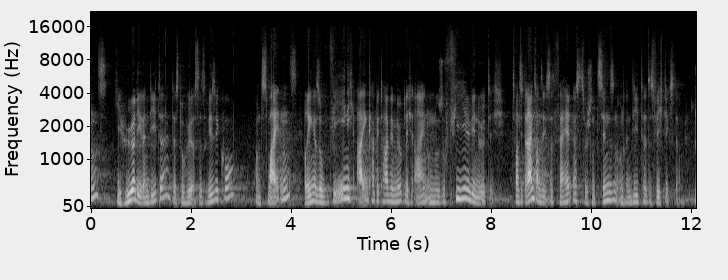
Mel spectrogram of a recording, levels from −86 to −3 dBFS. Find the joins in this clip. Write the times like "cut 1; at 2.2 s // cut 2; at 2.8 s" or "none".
none

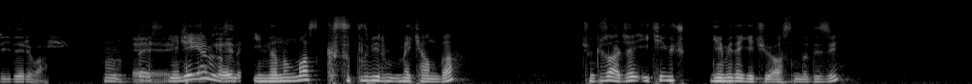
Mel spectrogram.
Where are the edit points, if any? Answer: cut 1; at 1.3 s // cut 2; at 2.4 s

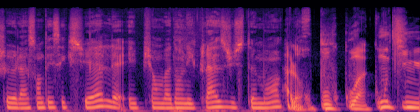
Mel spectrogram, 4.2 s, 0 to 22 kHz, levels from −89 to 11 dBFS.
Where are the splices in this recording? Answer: cut 1; at 2.8 s

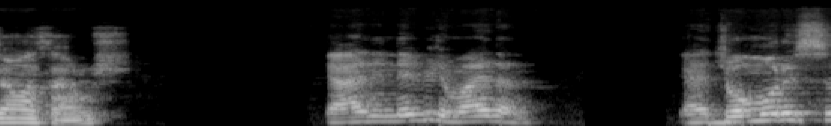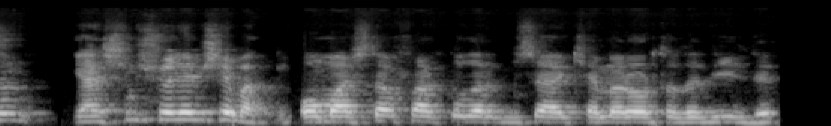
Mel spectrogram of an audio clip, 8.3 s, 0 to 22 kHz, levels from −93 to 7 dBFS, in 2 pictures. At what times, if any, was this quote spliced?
cut 1; at 4.4 s // cut 2; at 5.6 s

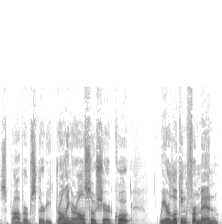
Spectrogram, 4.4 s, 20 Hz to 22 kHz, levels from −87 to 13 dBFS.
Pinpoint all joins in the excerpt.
cut 1; at 1.0 s

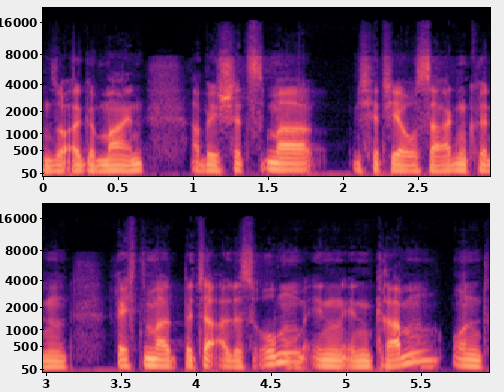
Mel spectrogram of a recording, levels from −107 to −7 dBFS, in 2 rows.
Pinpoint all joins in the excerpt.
none

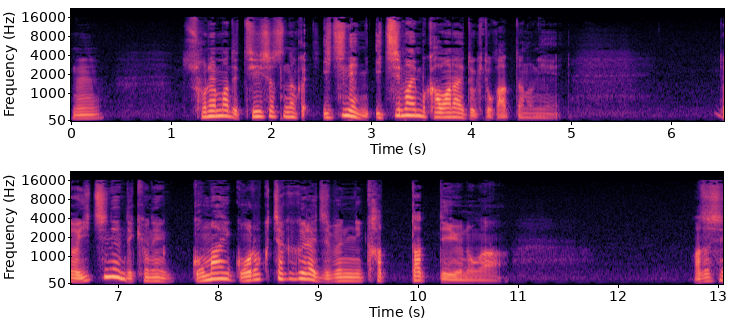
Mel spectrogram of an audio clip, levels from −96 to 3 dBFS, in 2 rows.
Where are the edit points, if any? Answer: cut 1; at 2.4 s

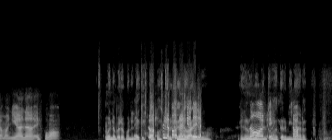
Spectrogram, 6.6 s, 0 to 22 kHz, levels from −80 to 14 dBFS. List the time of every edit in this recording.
none

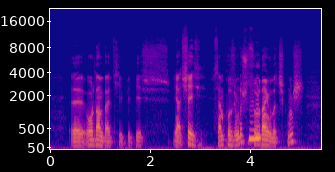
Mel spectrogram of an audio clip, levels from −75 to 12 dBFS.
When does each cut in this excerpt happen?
none

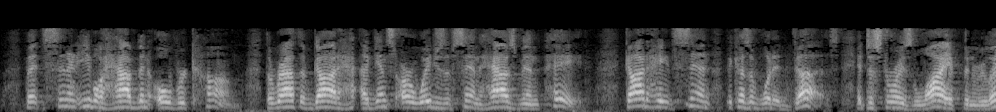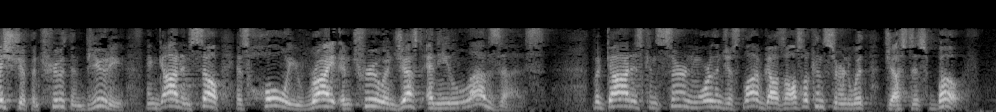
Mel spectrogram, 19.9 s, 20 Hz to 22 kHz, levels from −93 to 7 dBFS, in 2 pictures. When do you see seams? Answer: none

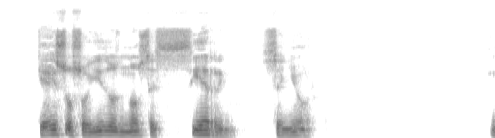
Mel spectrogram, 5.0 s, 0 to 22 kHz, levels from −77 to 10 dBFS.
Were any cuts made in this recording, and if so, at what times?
cut 1; at 2.5 s

